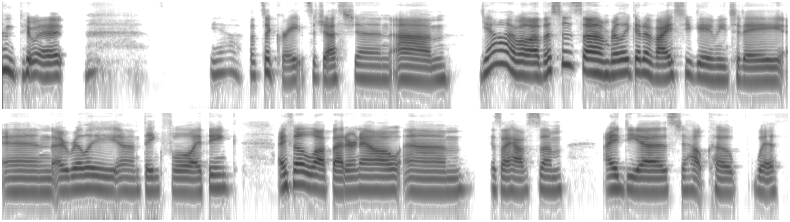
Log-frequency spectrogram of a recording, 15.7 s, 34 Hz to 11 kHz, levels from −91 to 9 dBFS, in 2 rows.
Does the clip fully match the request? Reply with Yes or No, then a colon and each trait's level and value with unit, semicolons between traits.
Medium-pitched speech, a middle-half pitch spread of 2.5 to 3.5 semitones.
No: medium, 175 Hz; average, 4.0 semitones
